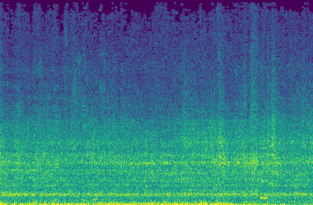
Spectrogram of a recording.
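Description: Freight train rolling past: a steady rumble of wheels on rail with faint clicking, easing off slightly near the end.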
